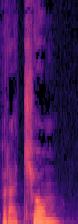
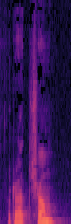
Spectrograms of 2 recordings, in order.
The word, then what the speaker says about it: врачом: С врачом. С врачом. – Ja, die Betonung ist auf O.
